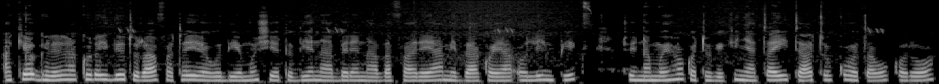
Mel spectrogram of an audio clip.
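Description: A speech recording carries overdone noise removal from start to finish: the noise reduction was set too aggressively, pulling individual frequency bands down whenever they sat near its noise estimate. Between phrases the background collapses into near silence flecked with twinkling specks.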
